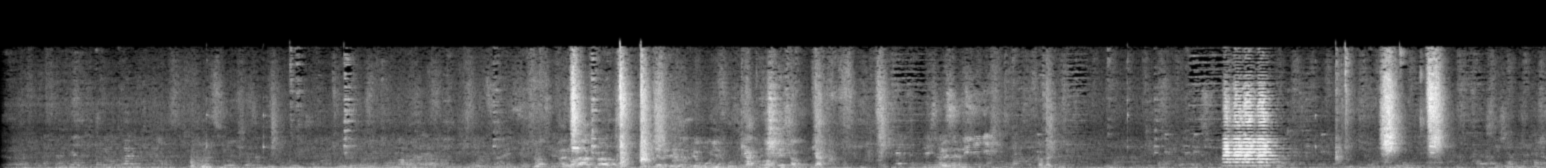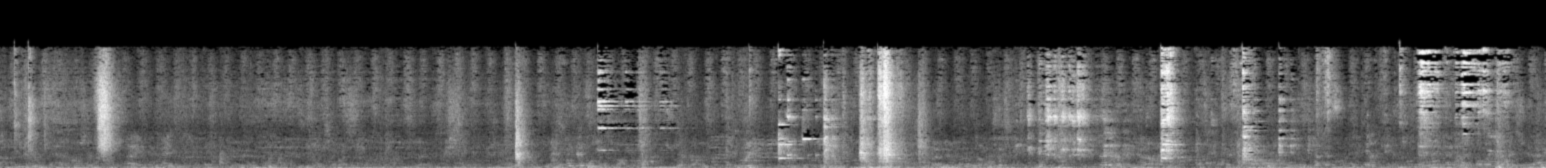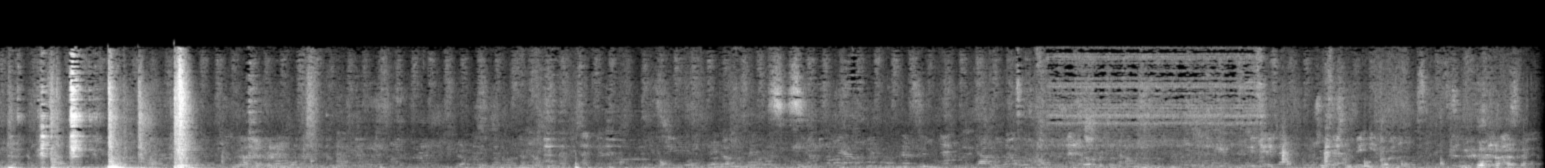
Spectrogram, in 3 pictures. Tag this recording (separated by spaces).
cafe france lunch paris parsian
